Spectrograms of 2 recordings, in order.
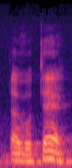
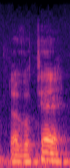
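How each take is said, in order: Both takes have the same delivery.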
